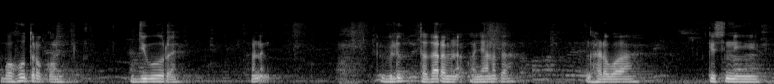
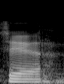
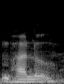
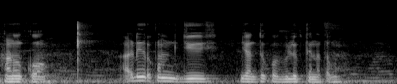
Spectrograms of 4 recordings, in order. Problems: continuous background conversations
